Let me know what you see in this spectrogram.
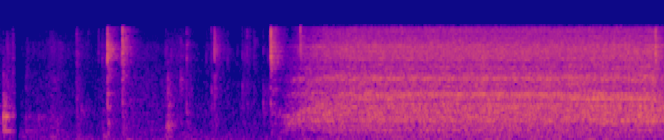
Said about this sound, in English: I brought my hairdryer along, well, not my hairdryer, my wife's hairdryer, to remind us that there was a rushing wind, a wind that came through that whole of the upper room.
